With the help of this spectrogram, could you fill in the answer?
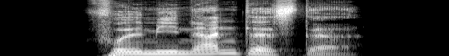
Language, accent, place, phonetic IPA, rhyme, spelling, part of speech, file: German, Germany, Berlin, [fʊlmiˈnantəstə], -antəstə, fulminanteste, adjective, De-fulminanteste.ogg
- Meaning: inflection of fulminant: 1. strong/mixed nominative/accusative feminine singular superlative degree 2. strong nominative/accusative plural superlative degree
